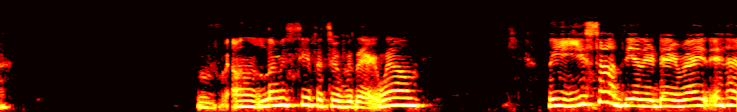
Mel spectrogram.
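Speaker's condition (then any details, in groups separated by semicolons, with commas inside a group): Cerebral palsy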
